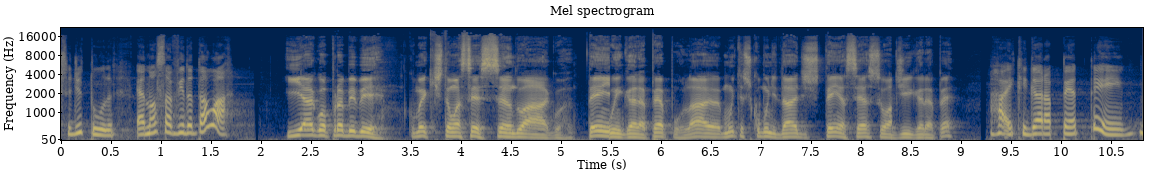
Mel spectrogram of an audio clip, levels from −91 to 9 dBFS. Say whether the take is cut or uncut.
cut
